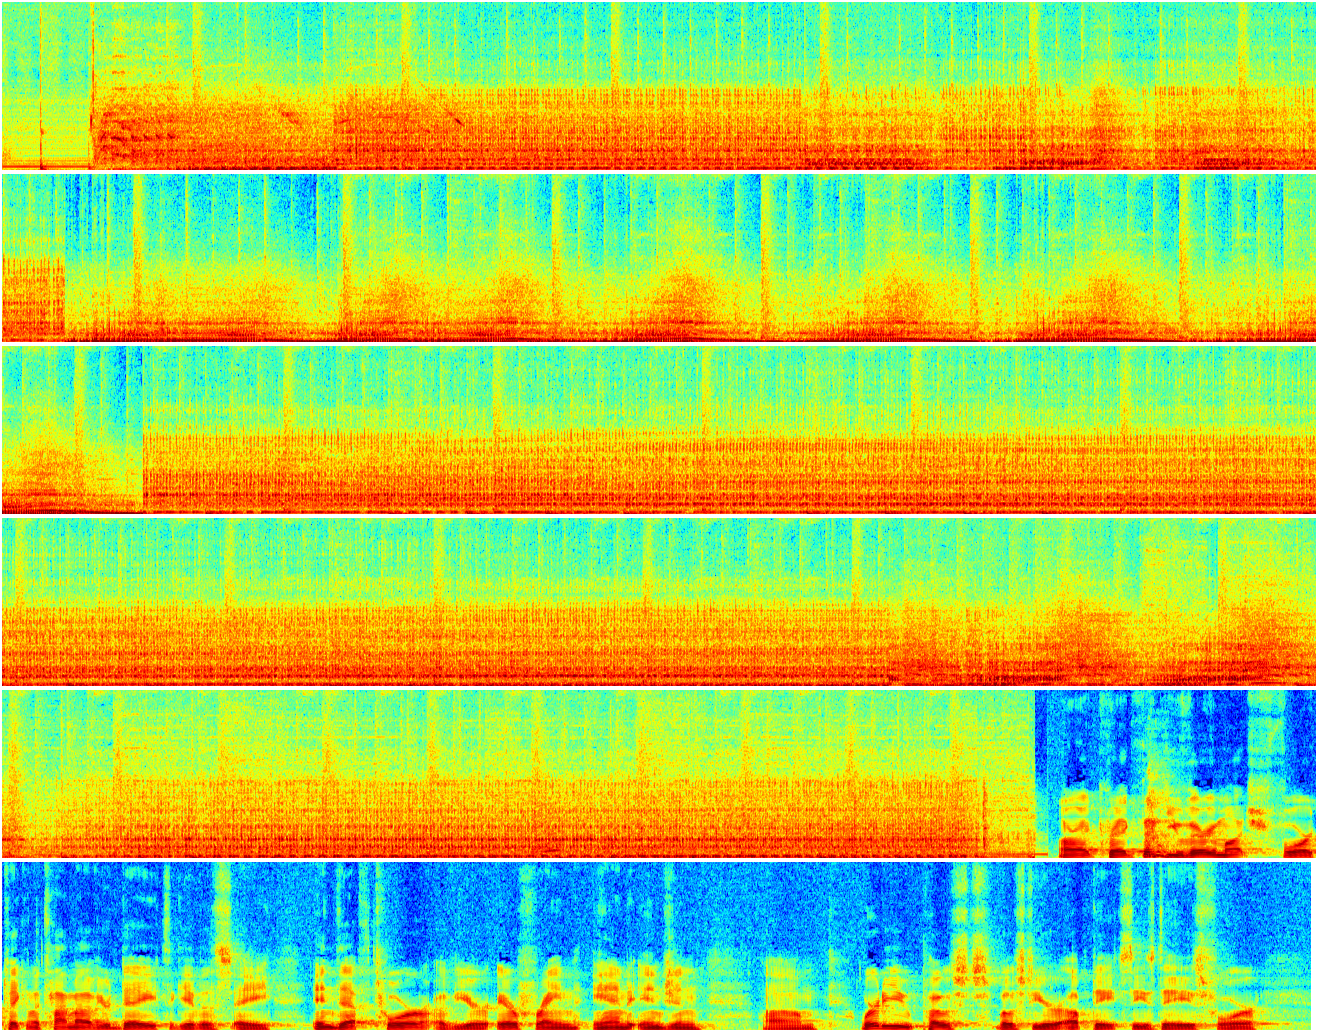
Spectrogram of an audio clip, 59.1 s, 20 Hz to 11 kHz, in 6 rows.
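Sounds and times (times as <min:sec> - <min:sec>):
engine revving and idling: 0:00.7 - 0:47.2.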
